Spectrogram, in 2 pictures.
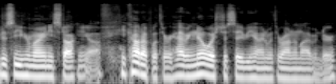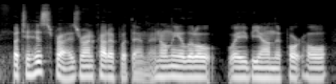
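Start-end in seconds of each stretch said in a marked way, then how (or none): none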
